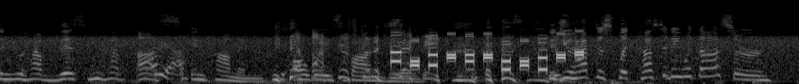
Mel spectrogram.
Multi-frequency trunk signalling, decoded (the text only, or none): KP 380902340 ST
